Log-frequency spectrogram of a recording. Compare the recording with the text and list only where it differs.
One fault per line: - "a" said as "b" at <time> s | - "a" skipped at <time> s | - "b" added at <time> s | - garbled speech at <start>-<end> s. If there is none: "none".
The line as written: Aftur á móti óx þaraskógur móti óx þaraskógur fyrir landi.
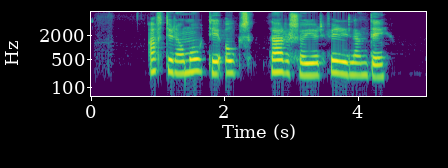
- "móti óx þaraskógur" skipped at 3.5 s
